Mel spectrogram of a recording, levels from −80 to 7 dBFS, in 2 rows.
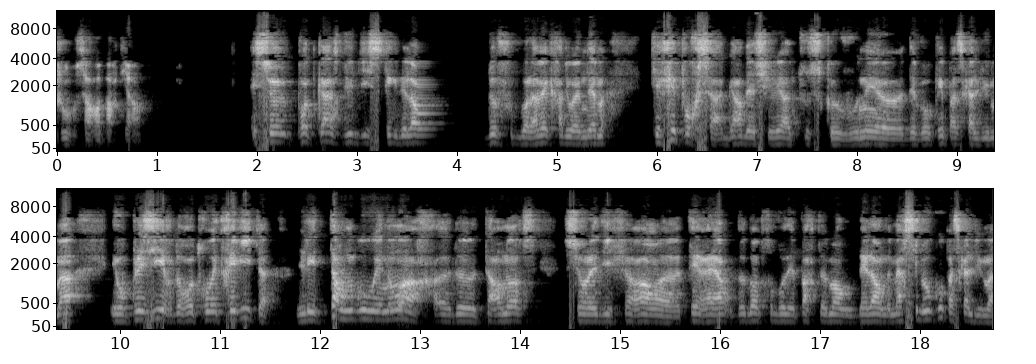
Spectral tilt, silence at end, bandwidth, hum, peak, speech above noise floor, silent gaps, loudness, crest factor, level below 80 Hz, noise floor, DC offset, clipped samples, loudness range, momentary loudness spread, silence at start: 3 dB/octave; 0 s; 12 kHz; none; 0 dBFS; 60 dB; none; -12 LUFS; 16 dB; -66 dBFS; -75 dBFS; under 0.1%; 0.2%; 3 LU; 15 LU; 0 s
